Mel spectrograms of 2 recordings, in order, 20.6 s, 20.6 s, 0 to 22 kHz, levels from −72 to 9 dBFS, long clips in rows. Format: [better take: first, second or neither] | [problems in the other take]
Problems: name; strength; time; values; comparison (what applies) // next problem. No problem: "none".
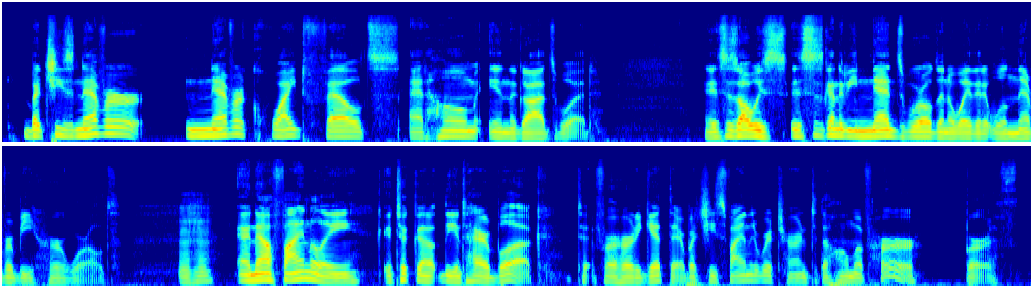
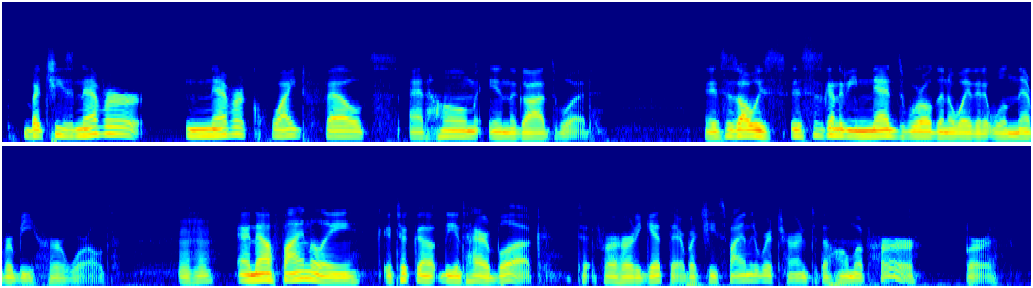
first | muffled; very; fading above 1.5 kHz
